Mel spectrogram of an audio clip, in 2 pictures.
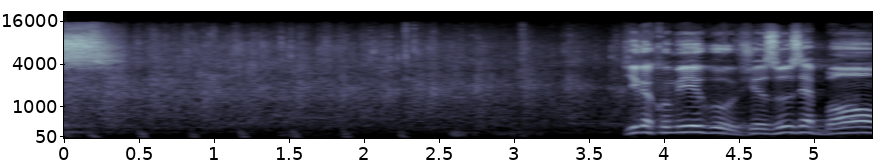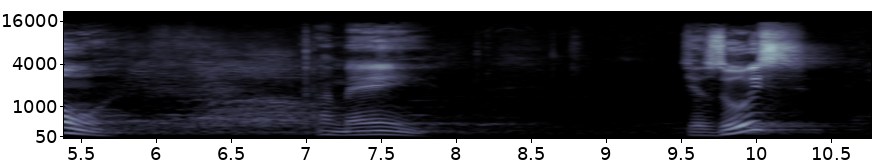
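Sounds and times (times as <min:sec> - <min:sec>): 
congregation applauding during a Methodist cathedral church service: 0:00.0 - 0:04.6
speech: 0:03.7 - 0:05.8, 0:07.1 - 0:07.9, 0:09.5 - 0:10.4.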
